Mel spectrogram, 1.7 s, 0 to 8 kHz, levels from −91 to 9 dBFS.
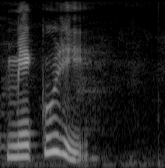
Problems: background sounds at intervals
